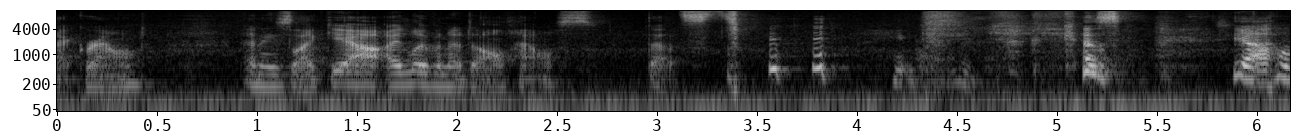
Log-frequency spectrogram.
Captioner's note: laughing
